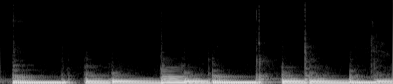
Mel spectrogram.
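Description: A deep bossa nova bass line on a bass instrument, with a little skip of added eighth notes on beat four. The notes are loud, close and clearly separated, in a steady rhythm with no talking.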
